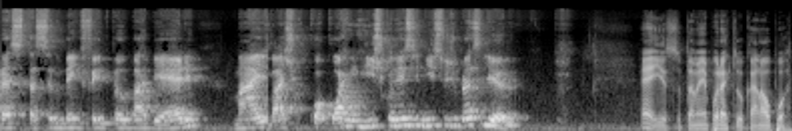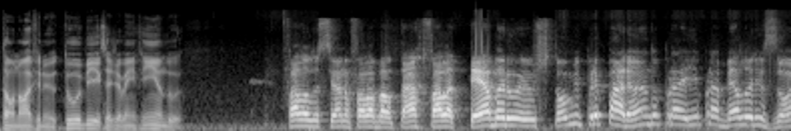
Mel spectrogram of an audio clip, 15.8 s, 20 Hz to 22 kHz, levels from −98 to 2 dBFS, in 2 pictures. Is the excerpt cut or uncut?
cut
